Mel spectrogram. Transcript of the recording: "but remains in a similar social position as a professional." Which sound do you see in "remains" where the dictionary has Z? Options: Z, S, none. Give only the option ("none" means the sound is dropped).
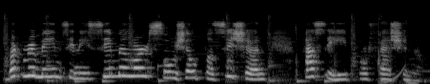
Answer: S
